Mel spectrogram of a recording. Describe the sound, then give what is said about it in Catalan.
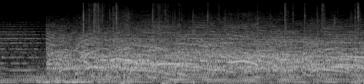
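A dense, agitated crowd roars and shouts in the streets, many voices overlapping in a steady, chaotic din with scattered yells rising above the noise, as men and women push, strike and throw vegetables at a naked, bloodied man. “Pels carrers la multitud estomaca en Roger, que avança nu, i es cobreix amb les mans el cap ensangonat, entre empentes i cops”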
